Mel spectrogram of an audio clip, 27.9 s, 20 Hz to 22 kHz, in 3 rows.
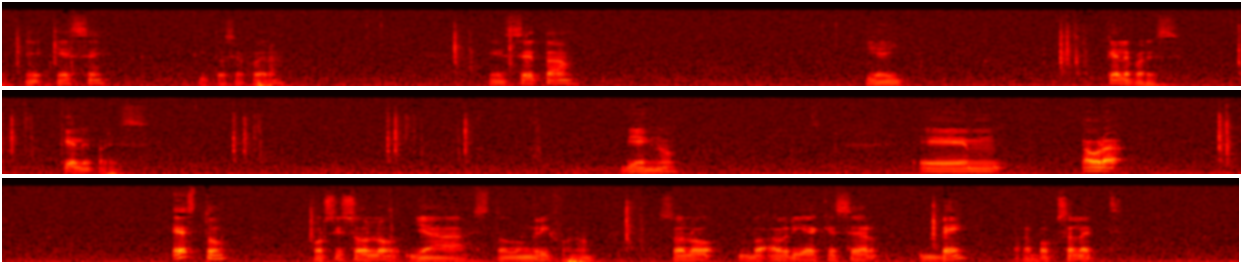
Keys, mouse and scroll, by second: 0.9 e, 1.1 s, 3.5 click, 4.2 e, 4.6 z, 6.9 click, 7.3-7.6 scroll down 1, 7.7 click, 9.0 alt+Tab, 10.4 alt+Tab, 11.2-11.5 scroll down 2, 12.1 alt+Tab, 13.3 alt+Tab, 13.6 alt+shift+click, 14.3-14.7 shift+scroll up 3, 14.9 scroll down 2, 15.3 scroll up 2, 15.6 scroll down 2, 18.8-19.1 scroll down 2, 19.2 Tab, 19.7-21.2 drag, 21.7 shift+click, 22.5 shift+click, 24.1 Tab, 24.9-25.2 scroll down 2, 26.4 b, 27.1 click.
